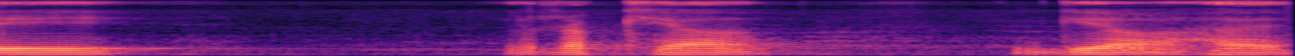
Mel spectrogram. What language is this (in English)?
Punjabi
